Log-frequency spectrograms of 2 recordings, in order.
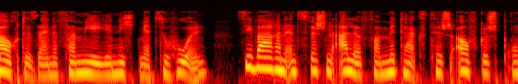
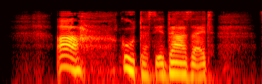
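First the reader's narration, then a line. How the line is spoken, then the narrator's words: Husky, choked voice. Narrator (German): sagte Herr Kuchenbrand mit belegter Stimme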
